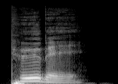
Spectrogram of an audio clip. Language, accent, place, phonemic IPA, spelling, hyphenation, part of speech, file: German, Germany, Berlin, /ˈpøːbəl/, Pöbel, Pö‧bel, noun, De-Pöbel.ogg
- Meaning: 1. mob 2. riffraff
